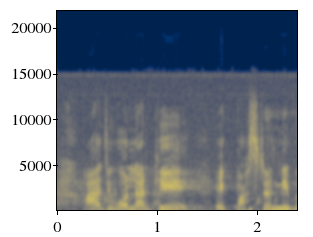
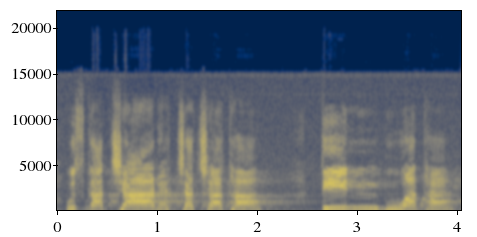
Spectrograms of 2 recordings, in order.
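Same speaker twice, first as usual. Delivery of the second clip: slow emphatic listing; much slower than usual. Real, not acted. Pastor stressing family size.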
